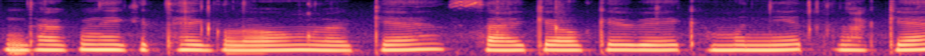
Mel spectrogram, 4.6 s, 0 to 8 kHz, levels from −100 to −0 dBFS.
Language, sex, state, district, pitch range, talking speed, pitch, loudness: Karbi, female, Assam, Karbi Anglong, 230-240 Hz, 140 wpm, 235 Hz, -13 LUFS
